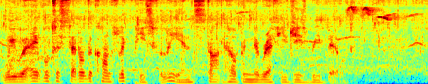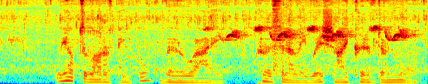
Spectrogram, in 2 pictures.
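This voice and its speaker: A man's voice: deep voice, fast talker, heavy background noise, lightly acted. A man playing an earnest, polite and somewhat hesitant fire mage hero in an ASMR roleplay. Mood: earnest, nervous. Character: earnest heroic young male fire mage, shy suitor.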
